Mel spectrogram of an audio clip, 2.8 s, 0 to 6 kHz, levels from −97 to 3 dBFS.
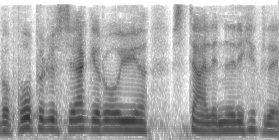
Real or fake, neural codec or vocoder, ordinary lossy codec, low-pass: fake; codec, 16 kHz in and 24 kHz out, 0.9 kbps, LongCat-Audio-Codec, four codebook decoder; MP3, 32 kbps; 5.4 kHz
